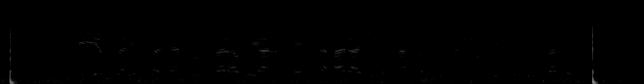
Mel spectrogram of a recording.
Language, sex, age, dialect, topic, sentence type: Marathi, female, 18-24, Northern Konkan, banking, statement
